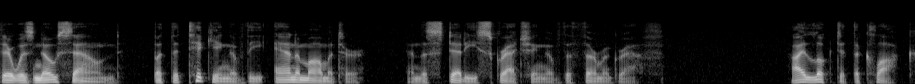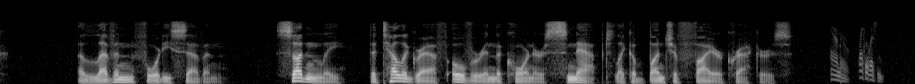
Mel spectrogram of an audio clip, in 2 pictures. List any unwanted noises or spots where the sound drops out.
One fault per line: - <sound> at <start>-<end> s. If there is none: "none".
- chirp at 17.5-18.0 s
